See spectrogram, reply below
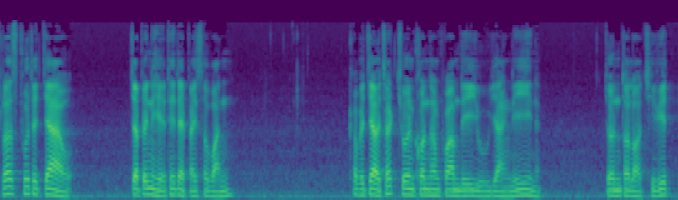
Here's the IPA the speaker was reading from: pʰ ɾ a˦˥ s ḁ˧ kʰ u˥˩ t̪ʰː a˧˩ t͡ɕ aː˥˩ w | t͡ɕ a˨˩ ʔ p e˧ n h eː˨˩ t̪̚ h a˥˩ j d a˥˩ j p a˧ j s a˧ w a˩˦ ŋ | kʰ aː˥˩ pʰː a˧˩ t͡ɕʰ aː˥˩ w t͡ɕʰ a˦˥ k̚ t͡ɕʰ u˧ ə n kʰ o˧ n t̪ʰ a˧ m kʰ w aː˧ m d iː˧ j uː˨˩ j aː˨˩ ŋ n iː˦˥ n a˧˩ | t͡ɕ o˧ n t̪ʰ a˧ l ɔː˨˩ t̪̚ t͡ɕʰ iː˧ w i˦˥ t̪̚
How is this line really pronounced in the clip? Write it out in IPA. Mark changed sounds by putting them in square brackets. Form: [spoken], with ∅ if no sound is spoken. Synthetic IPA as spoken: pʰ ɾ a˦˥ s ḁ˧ [pʰ] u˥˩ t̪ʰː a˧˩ t͡ɕ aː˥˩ w | t͡ɕ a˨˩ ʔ p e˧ n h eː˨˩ t̪̚ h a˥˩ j d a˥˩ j p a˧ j s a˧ w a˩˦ [n] | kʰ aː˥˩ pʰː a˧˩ [t͡ɕ] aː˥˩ w t͡ɕʰ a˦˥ k̚ t͡ɕʰ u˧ ə n kʰ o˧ n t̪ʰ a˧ m kʰ w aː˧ m d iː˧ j uː˨˩ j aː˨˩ ŋ n iː˦˥ n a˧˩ | t͡ɕ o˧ n [t̪] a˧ l ɔː˨˩ t̪̚ t͡ɕʰ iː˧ w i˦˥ t̪̚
